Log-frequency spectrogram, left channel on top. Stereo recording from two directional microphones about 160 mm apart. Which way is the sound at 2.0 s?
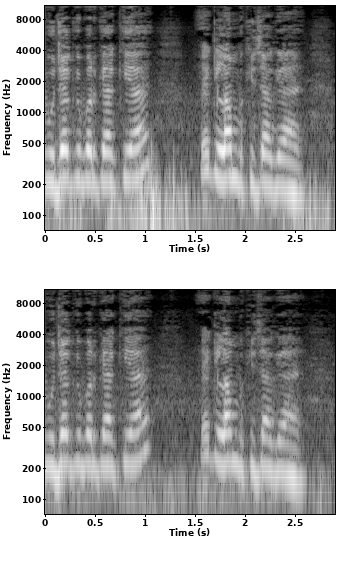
60° left (ahead or behind).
